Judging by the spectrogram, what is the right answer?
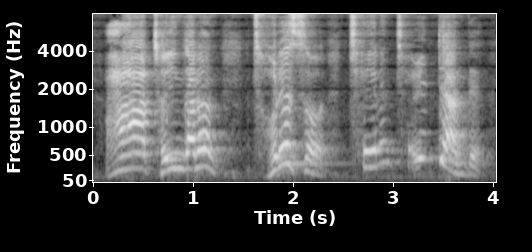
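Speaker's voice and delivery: high, drawn-out mock condemnation; judgmental complaint. Preacher mimicking church members judging someone who wronged them, judgmental complaint.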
